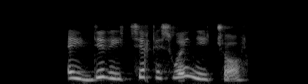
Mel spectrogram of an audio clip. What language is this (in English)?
Kabyle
